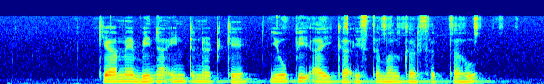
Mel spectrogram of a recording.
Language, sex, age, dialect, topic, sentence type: Hindi, male, 18-24, Marwari Dhudhari, banking, question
